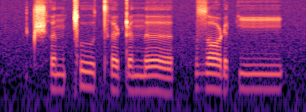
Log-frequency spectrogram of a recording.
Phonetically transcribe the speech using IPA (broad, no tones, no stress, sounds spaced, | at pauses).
t͡ʃʰ ə n ǀ u tʰ ə ʈ ə n ə | z ɔ ɽ ɪ k i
